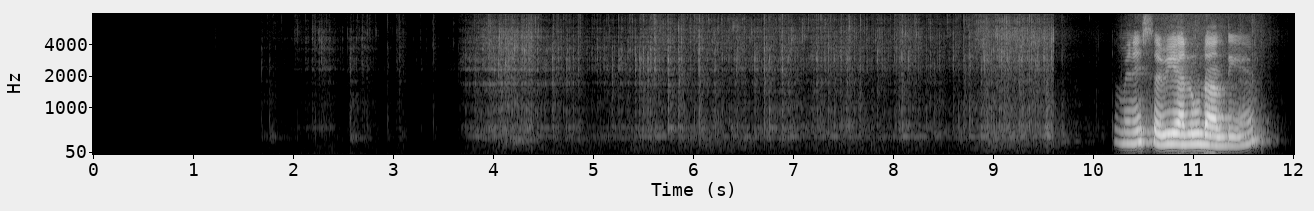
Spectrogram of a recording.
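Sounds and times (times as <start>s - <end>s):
potatoes sizzling in a frying pan: 1.7s - 9.8s.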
